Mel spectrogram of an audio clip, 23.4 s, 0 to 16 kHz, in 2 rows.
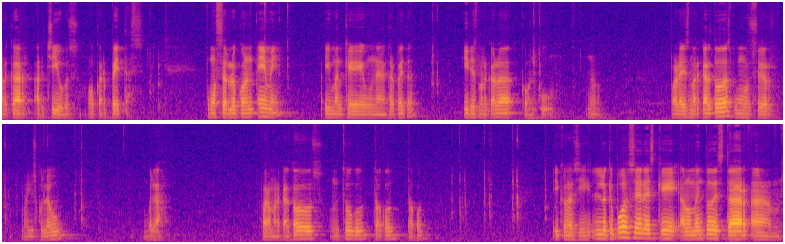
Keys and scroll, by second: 4.0 shift+m, 8.0 shift+u, 11.7 Caps_Lock, 12.3 u, 16.1 t, 18.6-19.4 typing.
